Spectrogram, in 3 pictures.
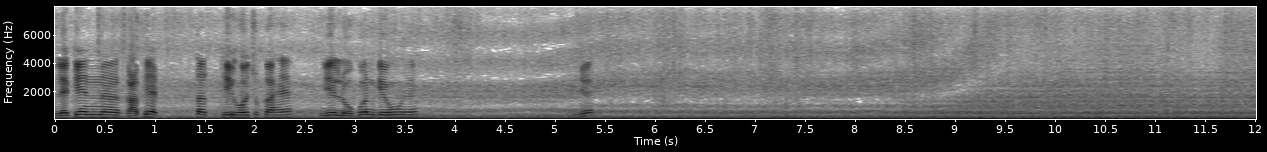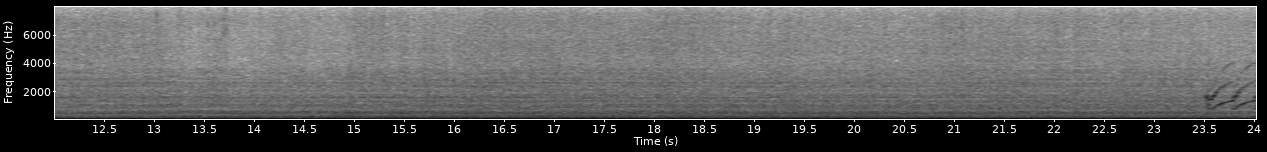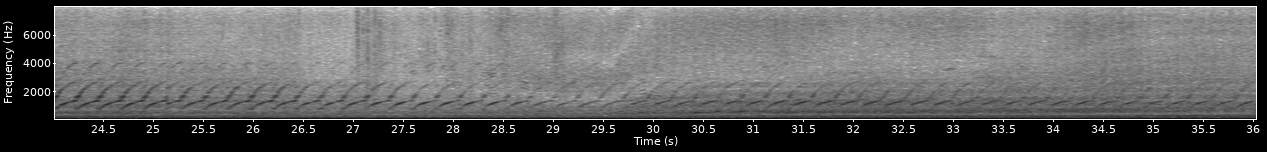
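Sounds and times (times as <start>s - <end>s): combine harvester engine drone: 0.0s - 36.0s.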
